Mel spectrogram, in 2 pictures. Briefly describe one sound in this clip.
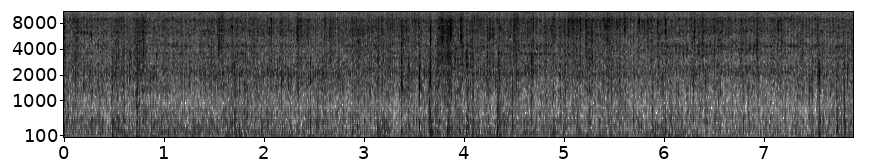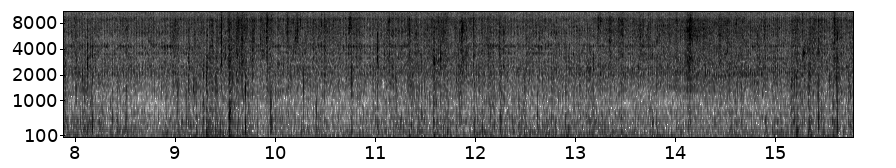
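A bicycle frame rattles and clunks over bumps.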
